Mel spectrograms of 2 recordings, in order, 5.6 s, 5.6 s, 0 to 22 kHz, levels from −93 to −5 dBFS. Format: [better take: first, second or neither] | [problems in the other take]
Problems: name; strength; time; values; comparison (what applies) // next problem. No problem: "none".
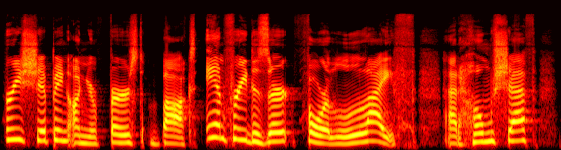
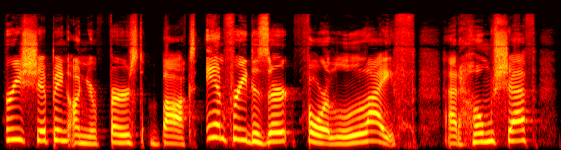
second | muffled; very slightly; fading above 3.5 kHz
